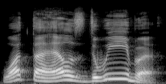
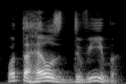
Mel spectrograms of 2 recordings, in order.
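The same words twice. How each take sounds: First: Slower, louder puzzled repeat; puzzled emphasis. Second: Said in the usual way. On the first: Shown as a demonstration. Rereading the odd word dweeb, baffled.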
